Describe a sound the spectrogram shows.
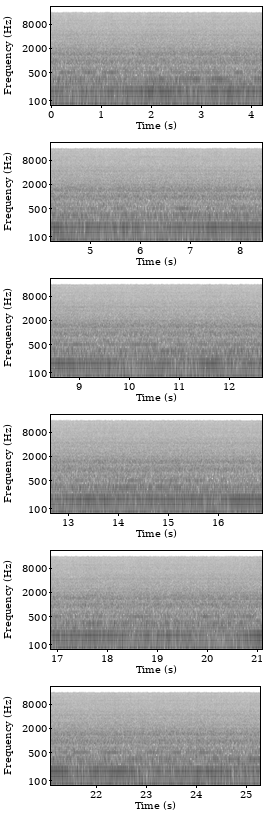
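A single-engine turboprop drones steadily in cruise, heard from inside the cabin.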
